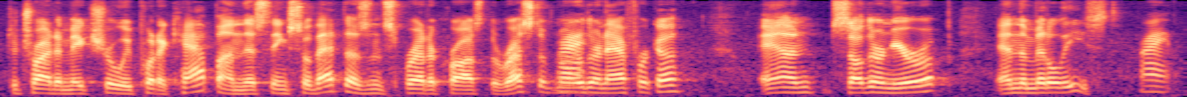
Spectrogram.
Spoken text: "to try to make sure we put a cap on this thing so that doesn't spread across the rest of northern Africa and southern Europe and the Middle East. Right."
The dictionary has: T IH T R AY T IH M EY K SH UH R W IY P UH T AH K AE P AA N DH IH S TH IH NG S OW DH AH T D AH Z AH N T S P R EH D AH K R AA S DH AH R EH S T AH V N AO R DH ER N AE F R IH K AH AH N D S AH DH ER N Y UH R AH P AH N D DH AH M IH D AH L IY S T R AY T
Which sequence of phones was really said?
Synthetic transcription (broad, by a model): T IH T R AY T IH M EY K SH UH R W IY P UH T AH K AE P N DH IH S TH IH NG S OW DH AH T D AH Z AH N T S P R EH D AH K R AA S DH AH R EH S T AH V N AO R DH ER N AE F R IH K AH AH N S AH DH ER N Y UH R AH P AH N DH AH M IH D L IY S T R AY T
